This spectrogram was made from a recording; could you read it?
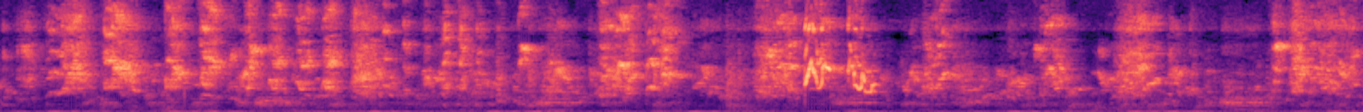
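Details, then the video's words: Lovebirds chattering almost without pause, a dense mix of shrill chirps and rough squawks, with a constant low mechanical hum underneath. "Love birds voice sound"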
